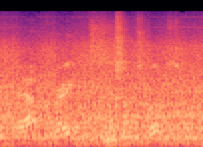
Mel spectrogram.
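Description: Steady mechanical rushing noise with a faint hum, like a running fan or blower, under a man's voice saying "Right."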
